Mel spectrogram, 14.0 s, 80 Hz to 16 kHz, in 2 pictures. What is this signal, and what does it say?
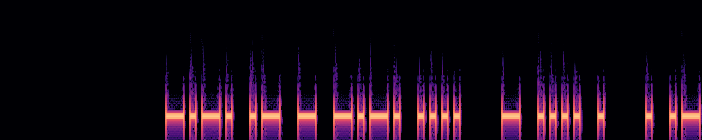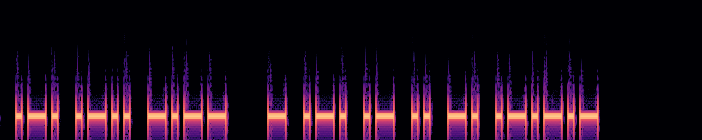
Morse code, heard as a keyed tone, about 20 wpm, 700 Hz. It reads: CATCH THE EARLY TRAIN.
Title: Easy Sentences with Hints - 20wpm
